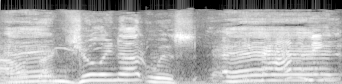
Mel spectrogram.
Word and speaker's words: Notwicz: It is Notwicz. Notwicz. Yeah, that sounds like a paste of some kind. That's the real Polish version of it.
